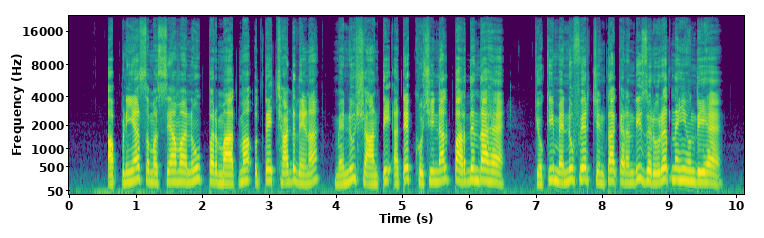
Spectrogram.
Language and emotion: Punjabi, happy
